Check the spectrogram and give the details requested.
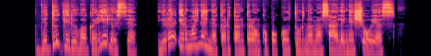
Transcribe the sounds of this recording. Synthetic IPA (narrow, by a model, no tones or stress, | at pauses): ʋʲɪd̪ʊɡʲɪɾʲuːʋɐkɐɾʲeːlʲoːsʲɛ | iːɾɐʔɪɾmɐnʲɛnʲɛkɐɾt̪ɐɐnt̪ɾɐŋkʊpoːkʊlˠt̪uːɾʲnomʲoːsɑːlʲeːnʲɛʃʲoːjɛs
